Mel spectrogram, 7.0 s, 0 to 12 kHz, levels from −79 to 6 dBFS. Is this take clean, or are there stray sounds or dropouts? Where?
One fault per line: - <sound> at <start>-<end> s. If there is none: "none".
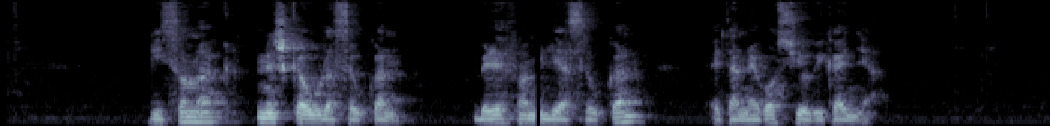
- dropout at 3.6-3.6 s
